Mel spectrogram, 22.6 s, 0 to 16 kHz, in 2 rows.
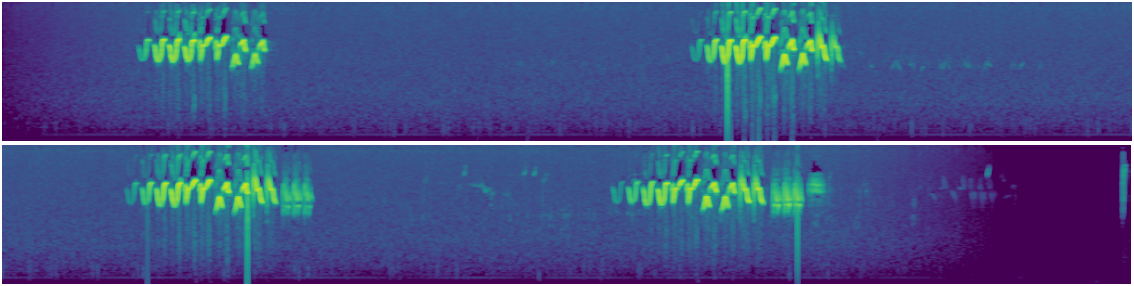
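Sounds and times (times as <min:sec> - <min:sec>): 
Lazuli Bunting singing: 0:01.4 - 0:02.6, 0:06.9 - 0:10.5, 0:12.5 - 0:14.4, 0:15.9 - 0:21.4.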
